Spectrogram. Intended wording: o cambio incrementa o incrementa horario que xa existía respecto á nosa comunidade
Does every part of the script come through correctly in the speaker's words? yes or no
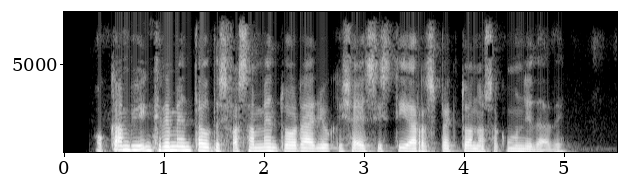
no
